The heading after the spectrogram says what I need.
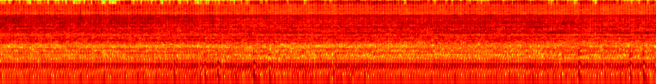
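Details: Honda-style pressure washer engine after carburetor cleaning, started with choke on: small engine holding steady low hum with a few light clicks, no stumbling or hunting; running normally.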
